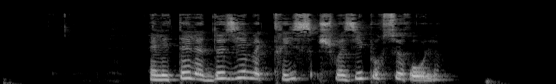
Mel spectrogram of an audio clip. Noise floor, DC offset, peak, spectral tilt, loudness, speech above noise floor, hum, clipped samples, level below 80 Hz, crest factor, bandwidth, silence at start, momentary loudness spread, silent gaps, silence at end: -81 dBFS; under 0.1%; -8 dBFS; -2.5 dB/octave; -23 LUFS; 57 dB; none; under 0.1%; -66 dBFS; 18 dB; 12 kHz; 1.5 s; 7 LU; none; 0.7 s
